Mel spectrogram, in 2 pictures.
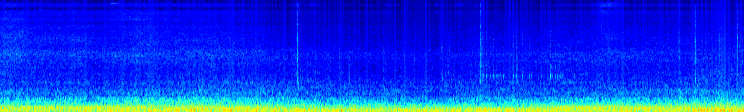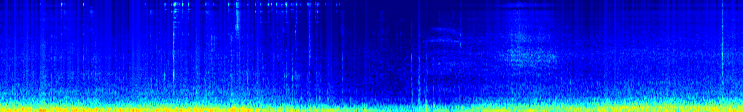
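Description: Car driving, heard from inside the cabin: a steady low rumble of engine and tyre noise. It eases off for a couple of seconds about three-quarters of the way through, then builds back up.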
